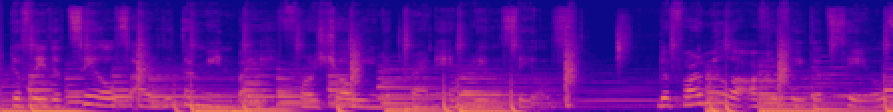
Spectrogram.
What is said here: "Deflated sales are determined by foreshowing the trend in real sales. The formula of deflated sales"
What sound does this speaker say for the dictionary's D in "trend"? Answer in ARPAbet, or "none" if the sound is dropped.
none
